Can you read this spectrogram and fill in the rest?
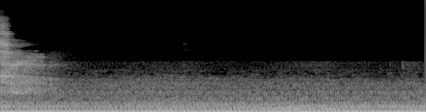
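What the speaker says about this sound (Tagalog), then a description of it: "Truck." A truck passes close by with a loud low rumble, a brief hissing rush at the start and then a steady engine drone that continues to the end.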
